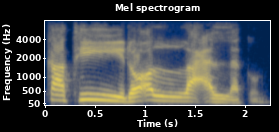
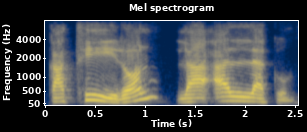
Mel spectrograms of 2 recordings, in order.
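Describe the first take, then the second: First: The n merges into the l, unheard. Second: The n is sounded before the l.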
